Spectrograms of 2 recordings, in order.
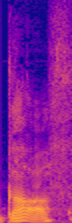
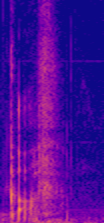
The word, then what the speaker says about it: Gogh: So yes, you pronounce it Gogh, not go? – It is either. I know in certain things that are produced in Europe, they pronounce it Gogh. Over here, we pretty much standardly pronounce it go. – Yeah, I don't know which is correct. Normal Americans say Vincent van Gogh. – Yes, but us pretentious assholes pronounce it Goff.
